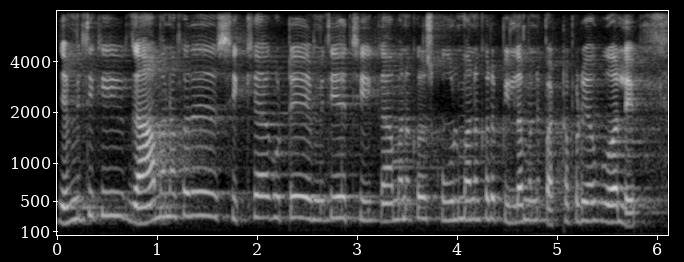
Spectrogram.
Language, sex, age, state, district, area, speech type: Odia, female, 30-45, Odisha, Khordha, rural, spontaneous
